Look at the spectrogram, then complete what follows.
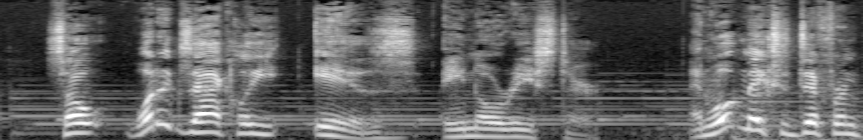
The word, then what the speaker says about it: nor'easter: the way to 1594, taken from the maritime pronunciations of the points of the compass.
